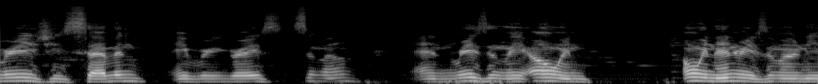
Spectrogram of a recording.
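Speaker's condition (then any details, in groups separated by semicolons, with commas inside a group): Traumatic brain injury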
